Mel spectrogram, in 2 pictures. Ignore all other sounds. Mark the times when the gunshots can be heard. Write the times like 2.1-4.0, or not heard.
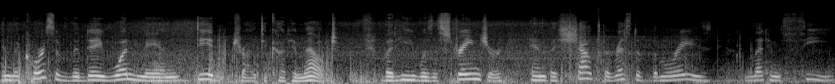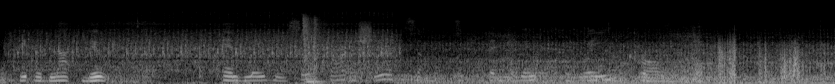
11.3-11.8.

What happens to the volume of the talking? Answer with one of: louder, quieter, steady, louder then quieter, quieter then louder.
quieter.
